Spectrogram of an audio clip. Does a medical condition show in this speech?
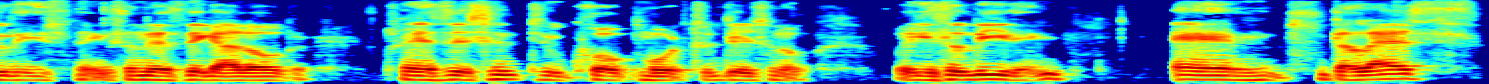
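Yes: cerebral palsy; spastic type, uses feet for hand tasks.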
